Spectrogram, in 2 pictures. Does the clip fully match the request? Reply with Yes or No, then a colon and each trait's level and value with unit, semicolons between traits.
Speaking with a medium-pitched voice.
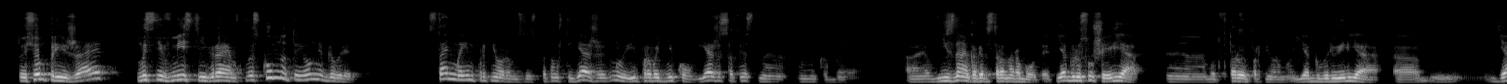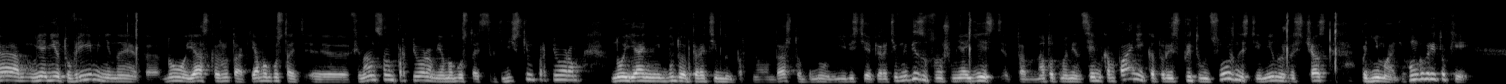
Yes: medium, 160 Hz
